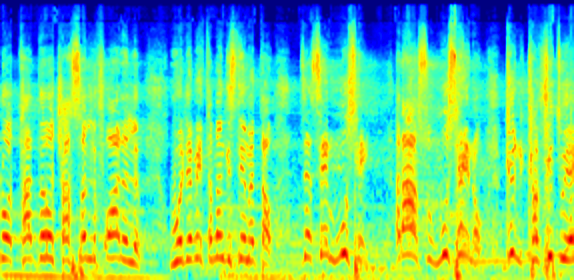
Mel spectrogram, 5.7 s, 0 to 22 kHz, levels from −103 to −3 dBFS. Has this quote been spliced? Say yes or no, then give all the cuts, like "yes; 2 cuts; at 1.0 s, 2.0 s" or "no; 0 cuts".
no; 0 cuts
